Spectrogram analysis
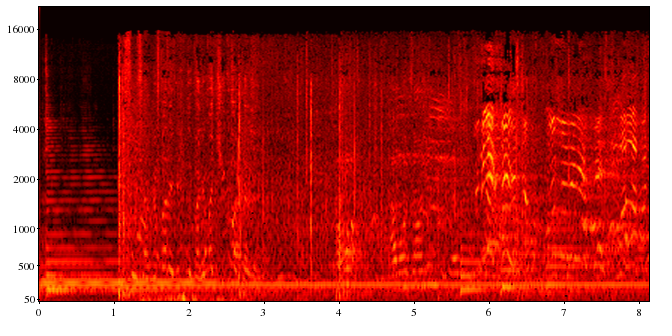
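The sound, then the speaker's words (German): Children play in the dark in the yard of an empty primary school in Düsseldorf that houses refugees, early in the evening. Many overlapping young voices shout, call and chatter in a lively, continuous din over a steady low hum. “Es ist früh am Abend und die Kinder spielen im Dunkeln auf dem Hof.”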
